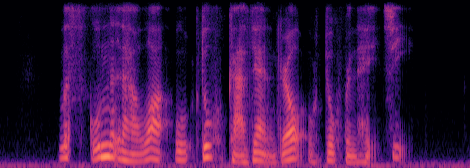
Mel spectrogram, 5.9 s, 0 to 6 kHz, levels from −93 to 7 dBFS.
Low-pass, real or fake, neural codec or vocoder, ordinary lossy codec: 5.4 kHz; fake; autoencoder, 22.05 kHz, a latent of 192 numbers a frame, VITS, trained on many speakers; Opus, 16 kbps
